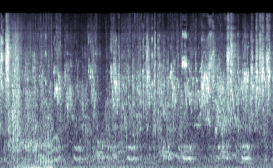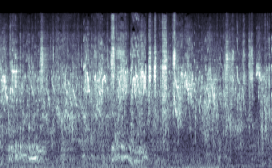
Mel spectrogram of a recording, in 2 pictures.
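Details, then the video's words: Budgerigar flock chatter: continuous rapid high twittering and harsh warbles, many birds overlapping, with faint low hooting notes underneath. "Wildlife Budgies Birds Nature Sounds"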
